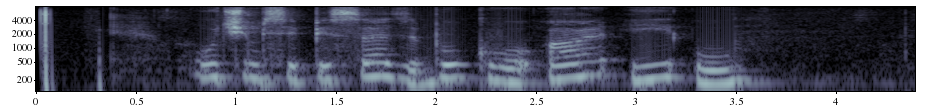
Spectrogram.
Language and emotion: Russian, neutral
